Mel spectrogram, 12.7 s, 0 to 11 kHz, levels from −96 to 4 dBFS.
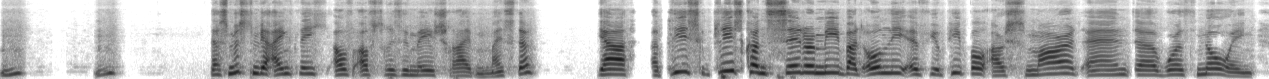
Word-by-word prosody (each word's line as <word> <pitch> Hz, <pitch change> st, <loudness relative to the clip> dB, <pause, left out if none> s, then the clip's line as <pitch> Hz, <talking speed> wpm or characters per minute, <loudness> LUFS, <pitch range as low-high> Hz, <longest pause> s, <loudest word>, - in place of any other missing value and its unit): Mhm. 245 Hz, +7 st, -8 dB, 0.7 s
Mhm. 270 Hz, 0 st, -10 dB, 0.9 s
Das 205 Hz, +1 st, -2 dB
müssten 265 Hz, -1 st, 0 dB
wir 245 Hz, -, +4 dB
eigentlich 240 Hz, +1 st, -3 dB
auf 205 Hz, +2 st, 0 dB
auf's 195 Hz, +1 st, -3 dB
Resümee 190 Hz, -2 st, -4 dB
schreiben, 155 Hz, -8 st, -5 dB
meinst 165 Hz, +7 st, -6 dB
du? 275 Hz, +3 st, 0 dB, 0.6 s
Ja. 210 Hz, 0 st, +7 dB, 0.2 s
Ah: 180 Hz, -, -6 dB
„Please 295 Hz, -1 st, -1 dB
please 355 Hz, +6 st, +3 dB
consider 285 Hz, 0 st, +5 dB
me 275 Hz, 0 st, +2 dB
but 225 Hz, -2 st, +3 dB
only 270 Hz, +2 st, +2 dB
if 215 Hz, +1 st, -2 dB
your 210 Hz, -2 st, -3 dB
people 240 Hz, -1 st, -2 dB
are 170 Hz, 0 st, -2 dB
smart 230 Hz, +7 st, 0 dB
and, 195 Hz, +3 st, -5 dB
äh, 190 Hz, -2 st, -3 dB
worth 200 Hz, +1 st, -4 dB
knowing.“ 210 Hz, -11 st, -4 dB
220 Hz, 135 wpm, -18 LUFS, 195-260 Hz, 0.9 s, Ja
